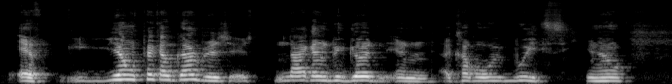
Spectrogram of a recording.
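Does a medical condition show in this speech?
Yes: cerebral palsy; completely self-sufficient, lives alone, relearned walking, femur and right ankle surgery at eight, repeat surgery expected.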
